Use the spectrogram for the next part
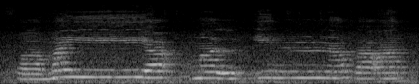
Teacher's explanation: nun mati ketemu ya, maka dia bertasyid dan sedikit berdengung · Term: idgham diguna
